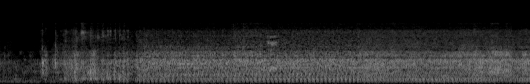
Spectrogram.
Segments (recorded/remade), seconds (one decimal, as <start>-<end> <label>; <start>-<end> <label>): 0.0-1.1 remade; 1.1-3.6 recorded; 3.6-5.3 remade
